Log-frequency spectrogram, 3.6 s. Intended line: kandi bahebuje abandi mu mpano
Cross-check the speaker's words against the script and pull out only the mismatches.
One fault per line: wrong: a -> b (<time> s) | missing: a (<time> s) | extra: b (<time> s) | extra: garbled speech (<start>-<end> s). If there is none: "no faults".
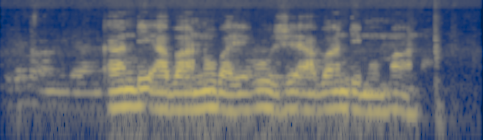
extra: abantu (1.2 s)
